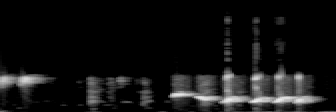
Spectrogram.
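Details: Morning chatter of a grey parrot in foster care: high whistled notes, soft clicks, then a fast string of five or six wavering whistled syllables in quick rhythm.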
